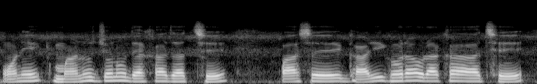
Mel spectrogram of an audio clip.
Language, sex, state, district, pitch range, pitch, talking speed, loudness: Bengali, male, West Bengal, Cooch Behar, 130-160 Hz, 145 Hz, 90 wpm, -12 LUFS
